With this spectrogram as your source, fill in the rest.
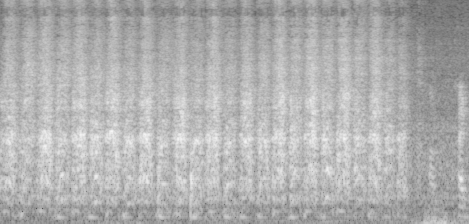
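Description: A hand saw cuts through wood in quick, even back-and-forth strokes, about a dozen rasping passes close by, before the sawing stops near the end.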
